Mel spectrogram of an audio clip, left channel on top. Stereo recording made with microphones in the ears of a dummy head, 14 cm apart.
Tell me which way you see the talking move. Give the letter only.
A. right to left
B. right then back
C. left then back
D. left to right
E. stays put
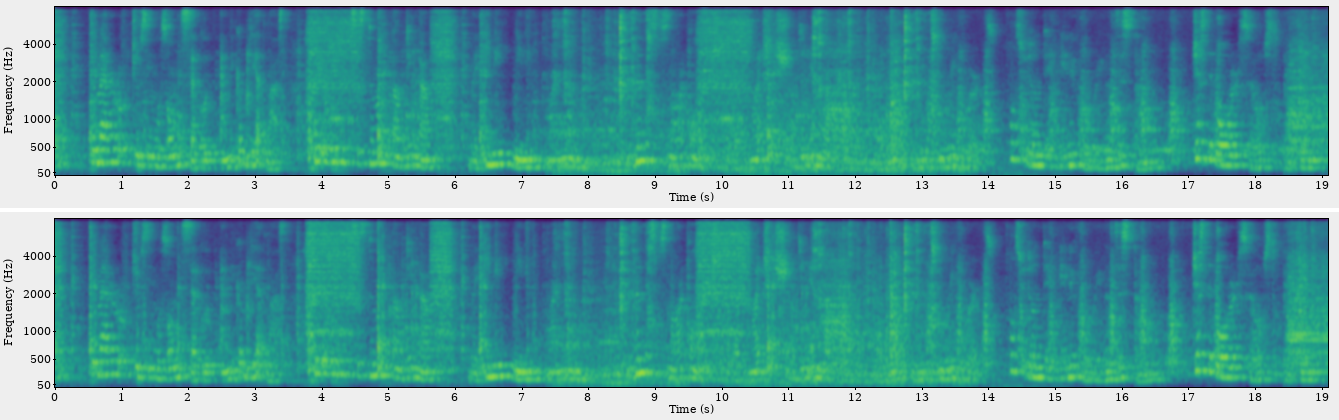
D.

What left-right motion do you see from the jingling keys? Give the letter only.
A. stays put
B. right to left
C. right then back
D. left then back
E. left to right
E.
